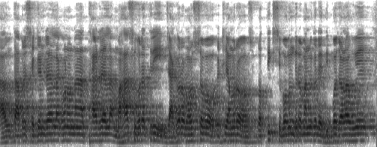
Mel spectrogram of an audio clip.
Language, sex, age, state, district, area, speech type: Odia, male, 45-60, Odisha, Khordha, rural, spontaneous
